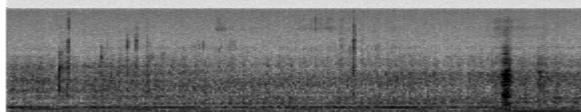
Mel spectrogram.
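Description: Truck engine idling steadily, with a short clank about five seconds in.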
